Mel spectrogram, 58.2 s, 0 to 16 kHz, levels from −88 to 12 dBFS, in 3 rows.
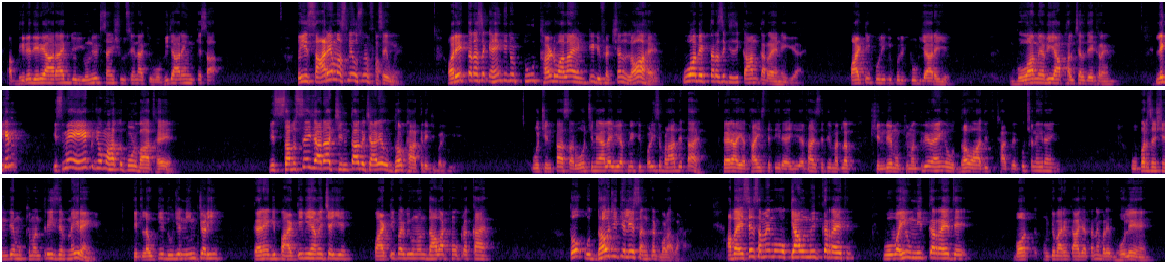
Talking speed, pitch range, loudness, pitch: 180 wpm, 150-215 Hz, -22 LUFS, 175 Hz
